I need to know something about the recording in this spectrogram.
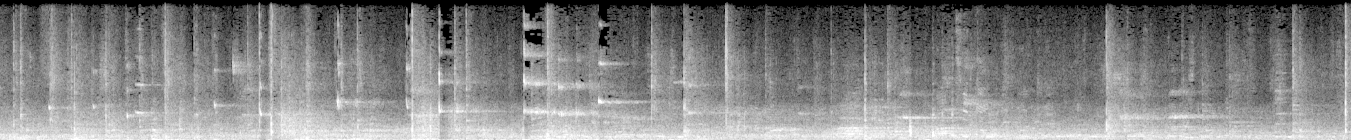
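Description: Badminton rackets hit shuttlecocks with sharp pops in a large echoing hall.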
